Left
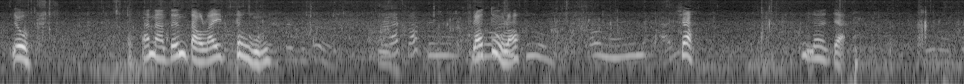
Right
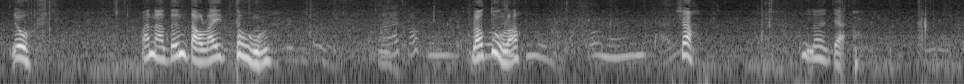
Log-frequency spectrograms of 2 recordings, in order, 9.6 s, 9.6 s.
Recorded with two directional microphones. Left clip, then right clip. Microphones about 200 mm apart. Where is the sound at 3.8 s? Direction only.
20° left (ahead or behind).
